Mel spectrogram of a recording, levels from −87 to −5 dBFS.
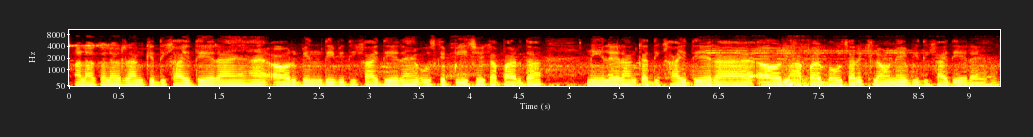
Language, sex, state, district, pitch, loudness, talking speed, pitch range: Hindi, male, Chhattisgarh, Raigarh, 130 Hz, -16 LUFS, 240 wpm, 125-130 Hz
